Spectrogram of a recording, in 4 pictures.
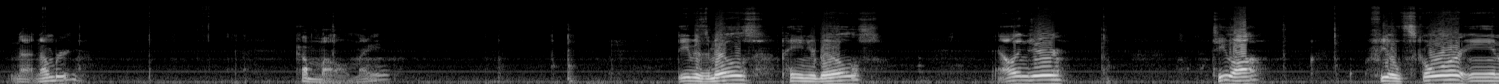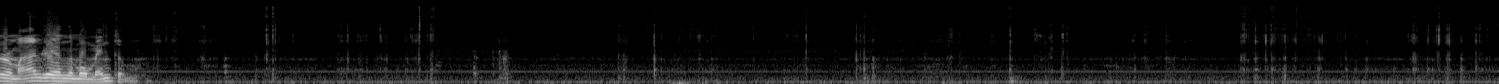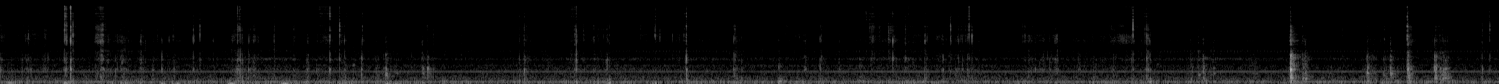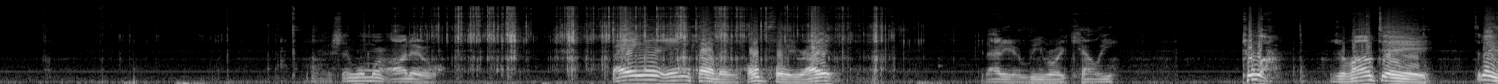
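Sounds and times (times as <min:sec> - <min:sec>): card wrappers crinkling: 0:16.5 - 0:19.4, 0:25.3 - 0:33.8, 0:35.1 - 0:41.6, 0:48.3 - 0:54.8
cards being shuffled: 0:21.1 - 0:34.3, 0:48.2 - 0:54.6.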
